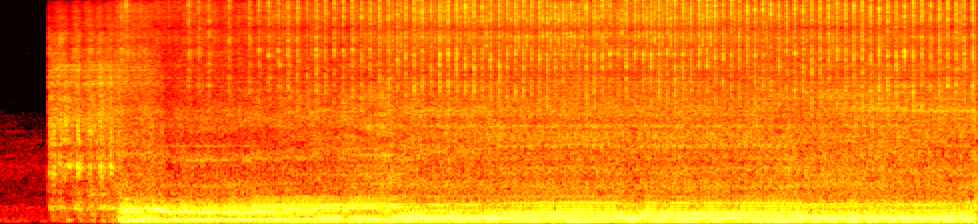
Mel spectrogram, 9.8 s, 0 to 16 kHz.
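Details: 2009 Kawasaki ZX-10R starting and settling into idle, cold or hot start, with a light, quick ticking/clicking riding over the exhaust beat.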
